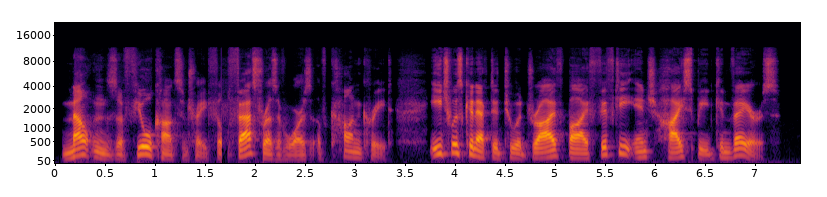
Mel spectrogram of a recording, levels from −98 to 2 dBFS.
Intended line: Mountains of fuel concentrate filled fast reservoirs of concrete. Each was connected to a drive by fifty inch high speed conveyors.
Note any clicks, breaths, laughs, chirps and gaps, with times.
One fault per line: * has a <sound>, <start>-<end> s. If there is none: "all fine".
* has a dropout, 1.7-1.7 s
